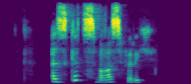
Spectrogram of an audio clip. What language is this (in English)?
Kabyle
